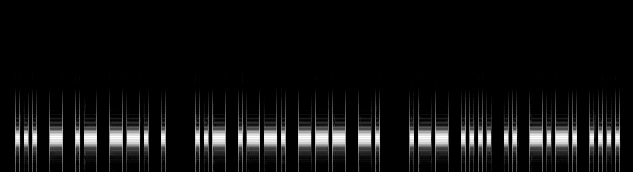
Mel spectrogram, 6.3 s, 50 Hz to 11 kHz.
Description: Morse code, heard as a keyed tone, about 28 wpm, 700 Hz. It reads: STAGE UPON WHICH
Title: Sentences from Top 1200 Words 28wpm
